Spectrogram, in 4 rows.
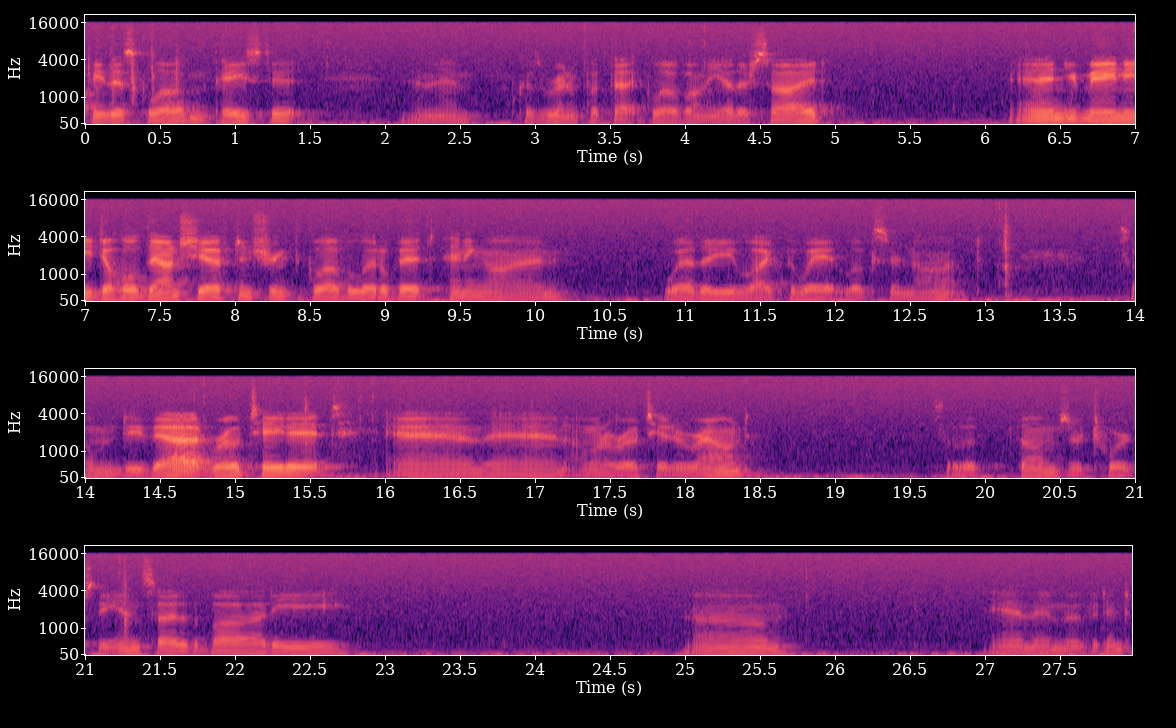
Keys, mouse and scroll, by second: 0.0 ctrl+c, 1.5-3.9 drag, 6.5-9.1 right drag, 9.1-14.7 shift+drag, 12.4 shift+click, 17.7-21.3 shift+drag, 25.7-27.9 drag.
